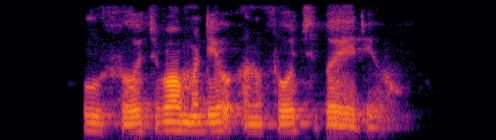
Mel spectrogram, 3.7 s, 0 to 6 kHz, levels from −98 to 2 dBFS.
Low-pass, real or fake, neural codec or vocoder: 5.4 kHz; fake; vocoder, 44.1 kHz, 128 mel bands, Pupu-Vocoder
